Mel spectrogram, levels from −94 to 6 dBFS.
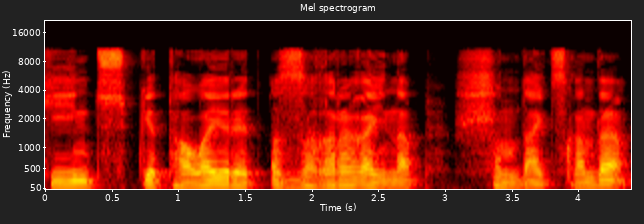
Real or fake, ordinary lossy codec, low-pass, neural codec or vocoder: real; none; none; none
